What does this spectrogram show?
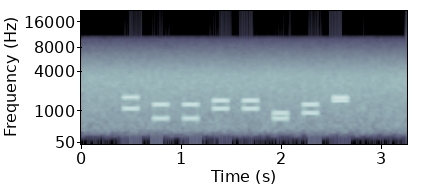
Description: Multi-frequency trunk signalling (R1, as on North American trunks), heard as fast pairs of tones, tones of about 130 ms, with phone line noise. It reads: KP 449915 ST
